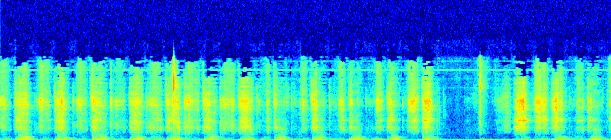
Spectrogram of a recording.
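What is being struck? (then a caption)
Scratch-art coated paper sheet on glass, scratched with a wooden stylus. A thin, flat scratch-art sticker sheet (black coated paper over a rainbow foil layer) lying on a glass plate is scratched continuously with the tip of a wooden stylus held in the fingers. The result is a steady run of short, dry, rasping strokes in a loose back-and-forth rhythm, with a low body and bright, gritty scratch texture on each pass.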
